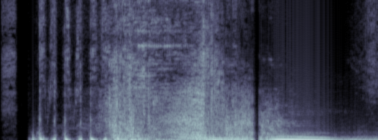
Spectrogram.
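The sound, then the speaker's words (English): A digital card pack opening effect: a quick run of rhythmic ticking pulses builds into a loud, bright whoosh and shimmer, with a sharp crack, then a low swelling tone. “Your pack is now unsealed. It's time to open.”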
